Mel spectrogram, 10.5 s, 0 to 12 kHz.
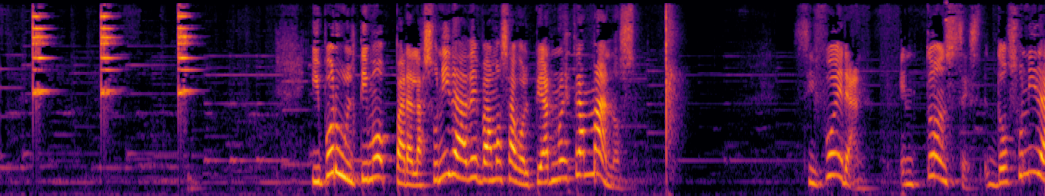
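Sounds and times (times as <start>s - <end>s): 
spoon striking: 0.2s - 2.1s
speech: 3.1s - 6.4s, 8.1s - 10.4s.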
